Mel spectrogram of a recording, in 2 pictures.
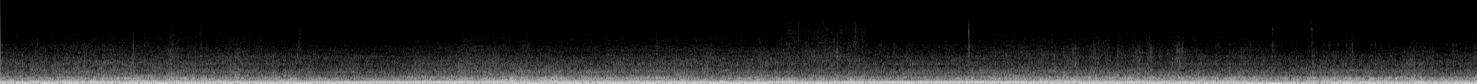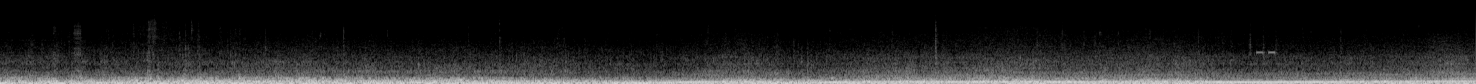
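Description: Subaru Forester SJG's turbocharged flat-four engine running hard on an ice rally stage, its pitch holding steady. About three-quarters of the way through the pitch dips briefly, then climbs gradually to the end.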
